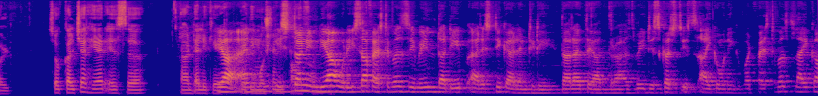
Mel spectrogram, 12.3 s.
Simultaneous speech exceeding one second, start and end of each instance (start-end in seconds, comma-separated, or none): 3.3-4.8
